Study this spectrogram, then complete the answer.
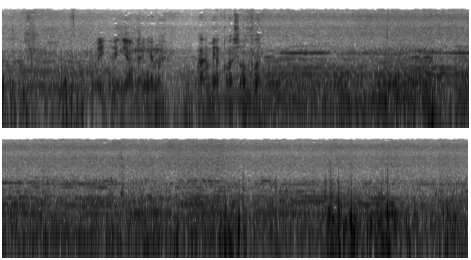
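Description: Strong wind buffets the microphone outdoors, gusting rumble and roar throughout while someone speaks over it.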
